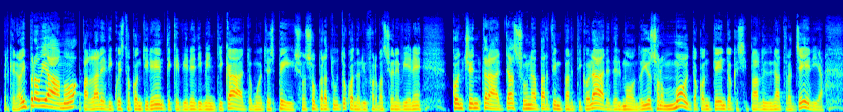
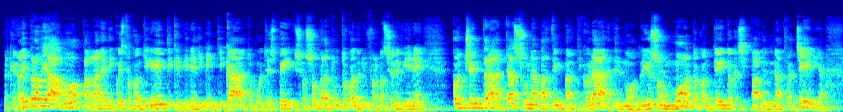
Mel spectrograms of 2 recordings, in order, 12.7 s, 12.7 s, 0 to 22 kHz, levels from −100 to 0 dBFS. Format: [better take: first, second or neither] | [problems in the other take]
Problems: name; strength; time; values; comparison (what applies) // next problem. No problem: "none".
first | room echo; slight; dies away in 0.5 s // off-mic speech; far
